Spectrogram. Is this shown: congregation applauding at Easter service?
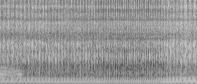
no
